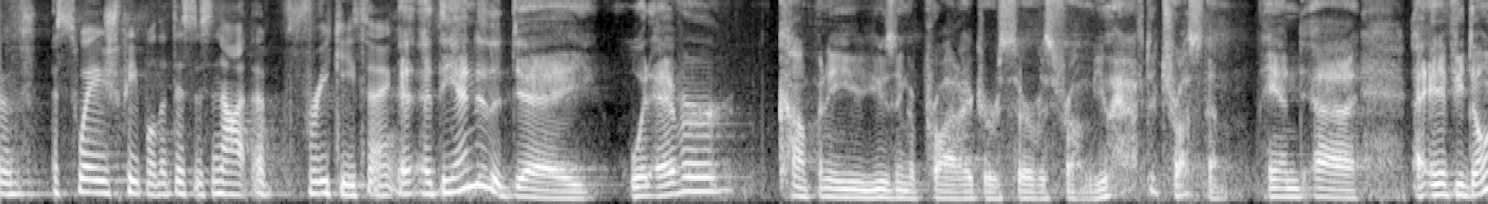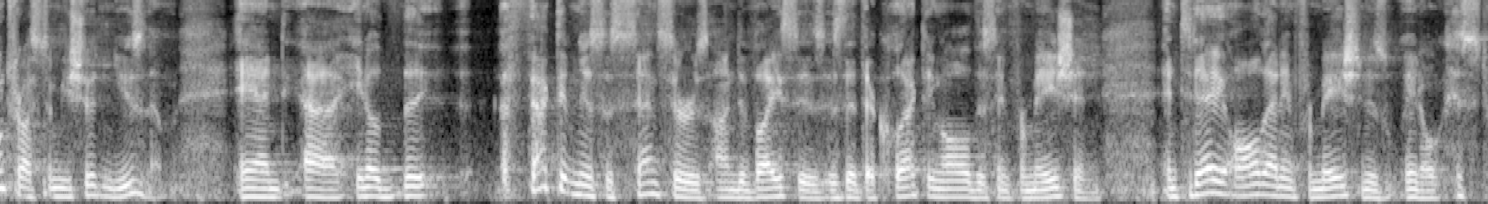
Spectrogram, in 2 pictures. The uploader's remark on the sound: Live at Code 2019.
